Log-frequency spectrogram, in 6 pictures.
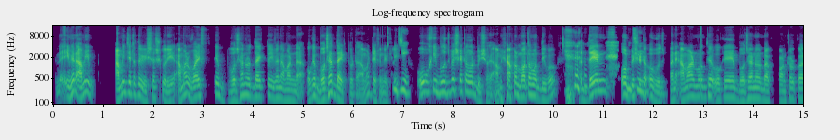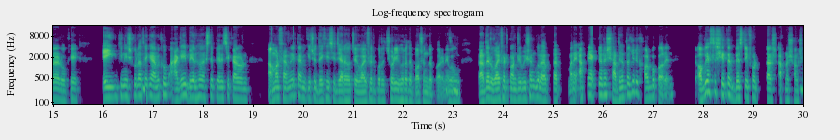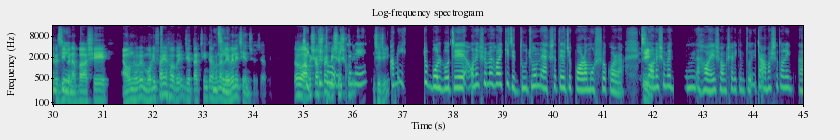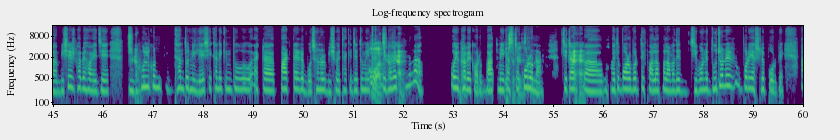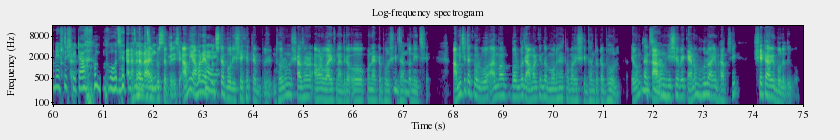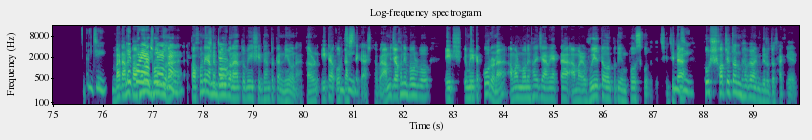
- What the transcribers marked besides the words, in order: in English: "definitely"; laughing while speaking: "আমার মতামত দিবো"; chuckle; in English: "Contribution"; in English: "Obviously"; in English: "Best effort"; in English: "modify"; unintelligible speech; laughing while speaking: "সেটা বোঝাতে চেয়েছি যে হ্যাঁ"; "আমি" said as "আমা"; in English: "Will"; in English: "impose"
- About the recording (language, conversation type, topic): Bengali, unstructured, কোন অভিজ্ঞতা আপনাকে সবচেয়ে বেশি বদলে দিয়েছে?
